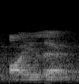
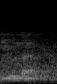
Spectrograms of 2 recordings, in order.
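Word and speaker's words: Euler: has got to that was a guy called Oiler but spelled as e l e r I used to pronounce it UL I found out in spotland who is one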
